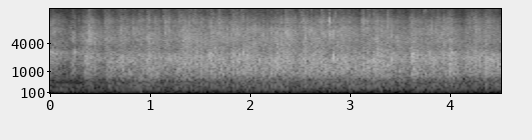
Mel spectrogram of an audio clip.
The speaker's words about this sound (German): Gebt Gott mal einen Applaus.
